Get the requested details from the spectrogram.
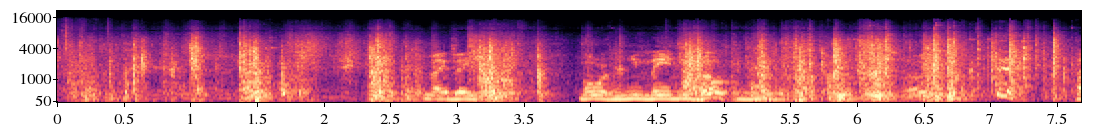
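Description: Hands knock and scrape against loose wall tiles.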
